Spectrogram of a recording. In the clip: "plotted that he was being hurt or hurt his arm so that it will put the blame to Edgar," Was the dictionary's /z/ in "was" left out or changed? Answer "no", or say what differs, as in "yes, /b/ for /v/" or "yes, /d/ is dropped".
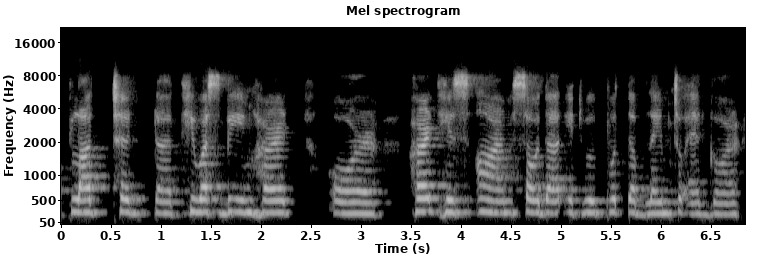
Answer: yes, /s/ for /z/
